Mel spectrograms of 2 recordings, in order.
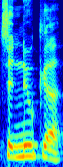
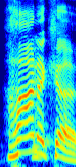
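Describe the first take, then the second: First: The word begins with a 'ch' sound. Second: The word begins with an 'h' sound. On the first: The speaker calls it wrong. "who says Chinooka?" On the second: The speaker calls it right. "It's Hanukkah"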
